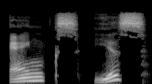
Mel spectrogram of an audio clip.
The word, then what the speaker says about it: anxious: Yes, some people have anxiety as a condition, but we all feel anxious sometimes, and that's normal. How do you pronounce it again? Anxious? Anxious. The X sounds like KS together.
